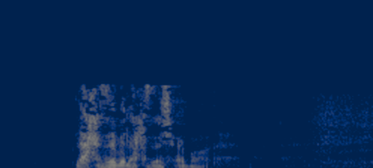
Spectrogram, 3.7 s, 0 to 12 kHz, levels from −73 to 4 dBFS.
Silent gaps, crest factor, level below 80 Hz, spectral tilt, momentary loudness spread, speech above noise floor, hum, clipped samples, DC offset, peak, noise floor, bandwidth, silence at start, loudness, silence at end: none; 24 dB; -72 dBFS; -2 dB/octave; 22 LU; 35 dB; none; under 0.1%; under 0.1%; -18 dBFS; -73 dBFS; 6.2 kHz; 0.75 s; -37 LUFS; 0 s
